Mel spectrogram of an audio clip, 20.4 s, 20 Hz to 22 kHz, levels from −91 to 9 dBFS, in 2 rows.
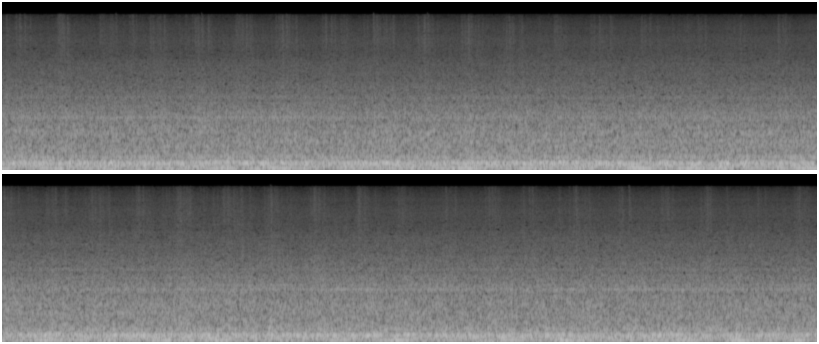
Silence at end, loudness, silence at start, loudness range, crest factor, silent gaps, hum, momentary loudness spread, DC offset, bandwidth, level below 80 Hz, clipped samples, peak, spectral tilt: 0 s; -21 LUFS; 0 s; 0 LU; 12 dB; none; none; 1 LU; under 0.1%; 16.5 kHz; -28 dBFS; under 0.1%; -8 dBFS; -6 dB/octave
